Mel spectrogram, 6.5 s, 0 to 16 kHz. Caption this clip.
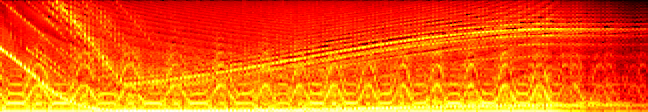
SemiQ leads 18.
This sound belongs to a mini pack sounds could be used for rave or nuerofunk genres
effect, sfx, sound, sound-design, sound-effect, soundeffect, soundscape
